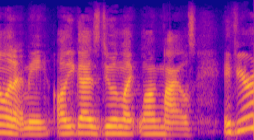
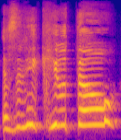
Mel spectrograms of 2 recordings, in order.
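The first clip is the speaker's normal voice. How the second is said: high squeal, getting louder to the end; excited gushing; 11 semitones higher, 6 dB louder, slower than usual. Real, not acted. Runner asks viewers about the cute find, squealing. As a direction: gush it up high, rising into a squeal.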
